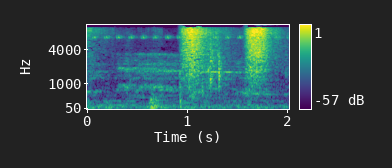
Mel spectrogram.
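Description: A broom swept across a concrete floor in short, regular strokes, two swishes in quick succession. A rooster crows faintly in the background.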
